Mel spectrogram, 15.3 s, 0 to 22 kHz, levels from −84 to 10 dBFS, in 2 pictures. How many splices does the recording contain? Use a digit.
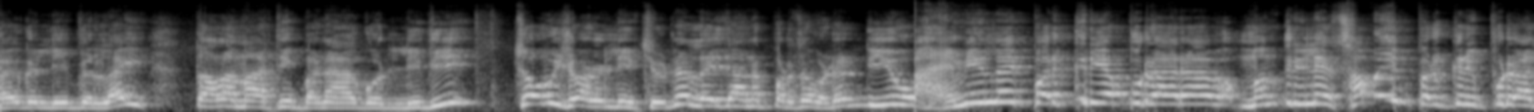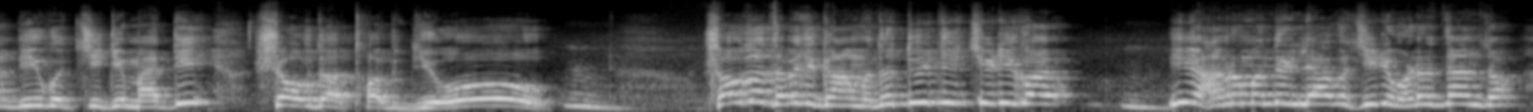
1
